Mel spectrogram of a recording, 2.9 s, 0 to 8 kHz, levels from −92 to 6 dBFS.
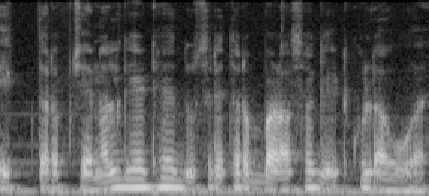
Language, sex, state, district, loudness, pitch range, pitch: Hindi, male, Chhattisgarh, Kabirdham, -19 LUFS, 95-130 Hz, 125 Hz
